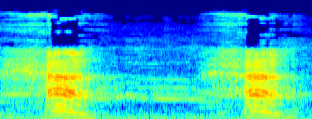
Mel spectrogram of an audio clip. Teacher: huruf ha ini keluarnya itu dari tengah tenggorokan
